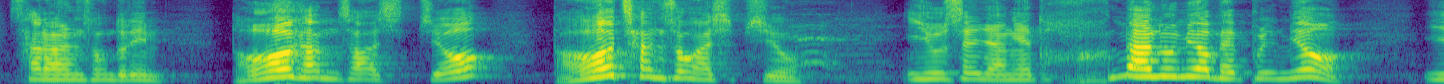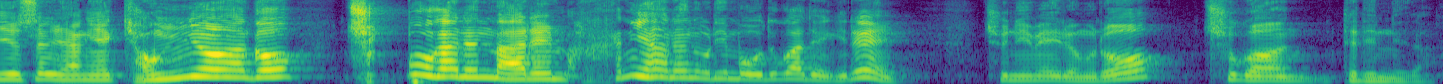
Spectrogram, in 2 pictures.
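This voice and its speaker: A male pastor preaching a sermon and leading his congregation in call-and-response, swinging from loud exhortation to soft asides. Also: sits high, expressive, normal speed.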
